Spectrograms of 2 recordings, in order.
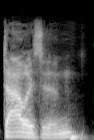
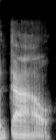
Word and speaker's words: Taoism: So Taoism, I thought it was Taoism to begin with, because it's spelled with a T, but in Chinese it's like the Tao.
